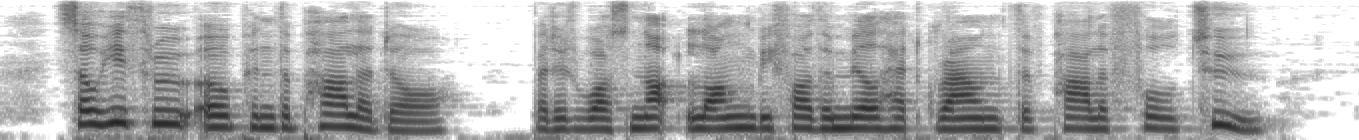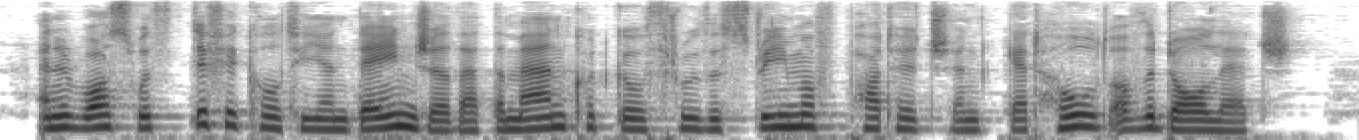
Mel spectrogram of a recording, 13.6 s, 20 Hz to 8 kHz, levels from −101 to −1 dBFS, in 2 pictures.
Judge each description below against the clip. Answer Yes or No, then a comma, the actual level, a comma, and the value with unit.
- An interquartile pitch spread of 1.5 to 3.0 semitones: Yes, narrow, 2.5 semitones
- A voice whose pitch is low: No, high, 190 Hz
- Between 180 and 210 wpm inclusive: Yes, average, 200 wpm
